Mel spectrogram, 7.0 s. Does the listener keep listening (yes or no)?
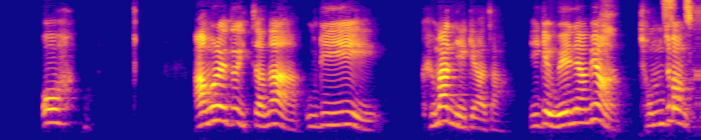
yes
